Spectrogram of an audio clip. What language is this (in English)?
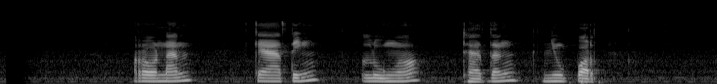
Javanese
